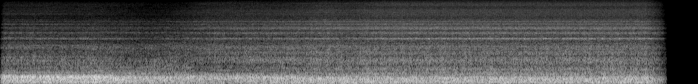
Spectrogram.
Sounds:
Fire

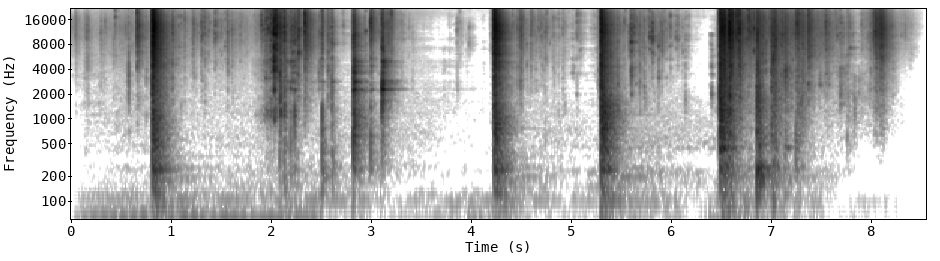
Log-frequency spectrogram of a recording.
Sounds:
Wood

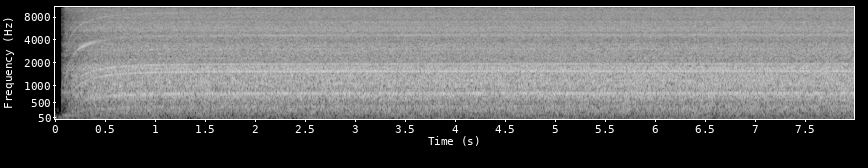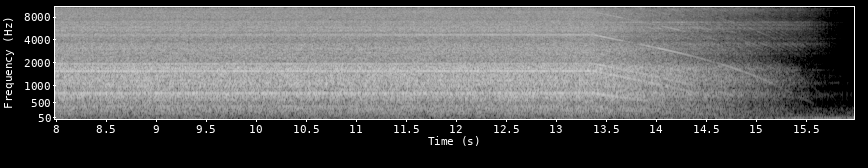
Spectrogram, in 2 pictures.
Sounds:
Power tool, Drill, Tools

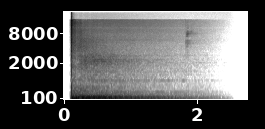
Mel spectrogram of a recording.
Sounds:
thud

